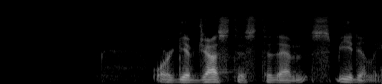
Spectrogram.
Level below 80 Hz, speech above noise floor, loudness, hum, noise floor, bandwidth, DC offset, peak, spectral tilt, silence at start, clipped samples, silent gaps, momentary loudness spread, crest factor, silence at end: -82 dBFS; 43 dB; -36 LUFS; none; -78 dBFS; 12 kHz; under 0.1%; -14 dBFS; -5 dB/octave; 1.55 s; under 0.1%; none; 12 LU; 24 dB; 0 s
